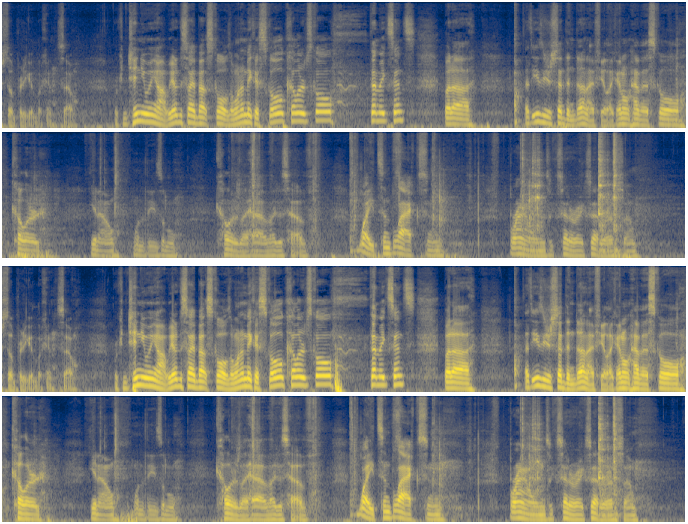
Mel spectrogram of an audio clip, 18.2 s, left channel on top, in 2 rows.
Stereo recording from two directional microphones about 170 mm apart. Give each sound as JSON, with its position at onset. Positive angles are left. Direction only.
{"t": 0.0, "sound": "speech", "side_deg": -35}
{"t": 11.9, "sound": "speech", "side_deg": -40}
{"t": 15.9, "sound": "speech", "side_deg": -35}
